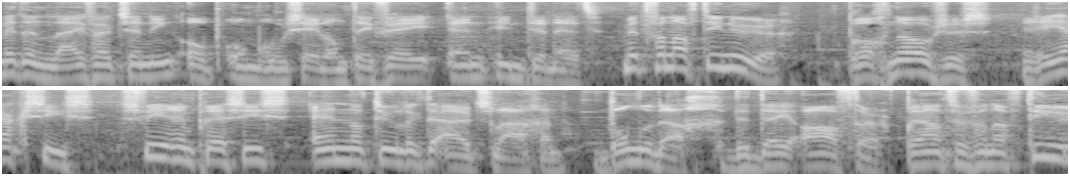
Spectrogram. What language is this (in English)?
Dutch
